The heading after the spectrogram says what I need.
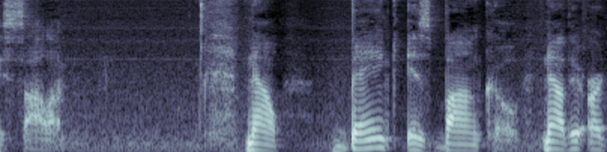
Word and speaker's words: banco: So anytime you think you're hearing a K, don't write a K. Say banco, banco.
